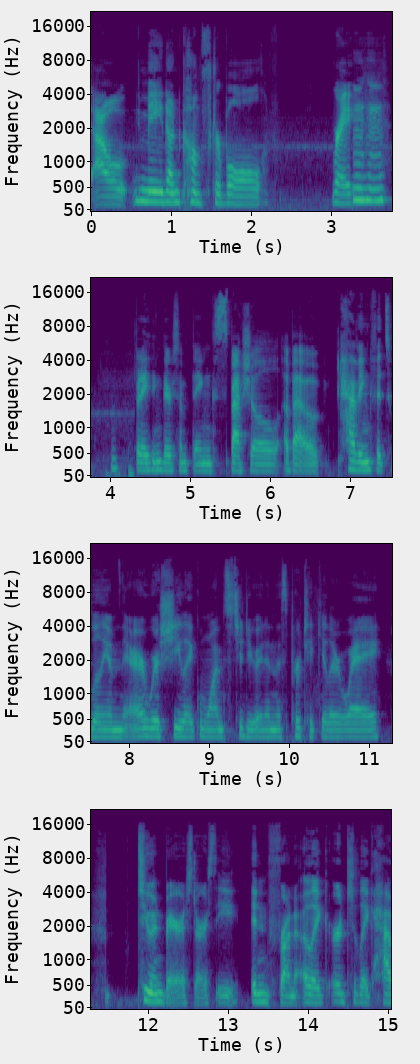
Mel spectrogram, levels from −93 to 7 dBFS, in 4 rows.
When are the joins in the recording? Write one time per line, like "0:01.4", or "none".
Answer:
0:04.3
0:06.8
